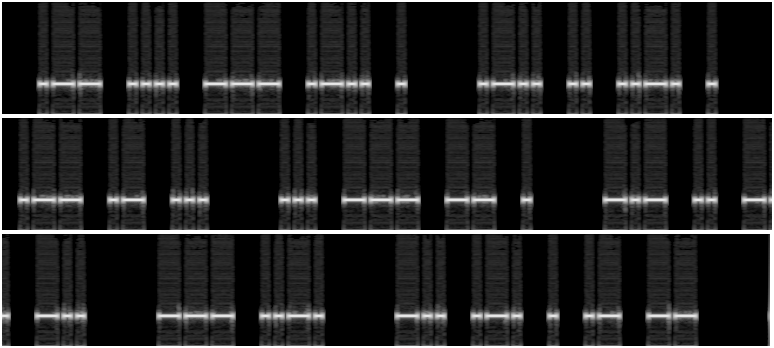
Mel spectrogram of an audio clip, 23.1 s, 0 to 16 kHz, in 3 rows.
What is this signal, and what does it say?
Morse code, heard as a keyed tone, about 18 wpm, spaced as for 15 wpm, 1000 Hz. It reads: WHOLE LIFE WAS SOME KIND OF DREAM
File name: qotdfiles / 15wpm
